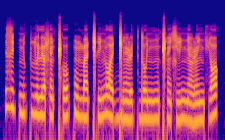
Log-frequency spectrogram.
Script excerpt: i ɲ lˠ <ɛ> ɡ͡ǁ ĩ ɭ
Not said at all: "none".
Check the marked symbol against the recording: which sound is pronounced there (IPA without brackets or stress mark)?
e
